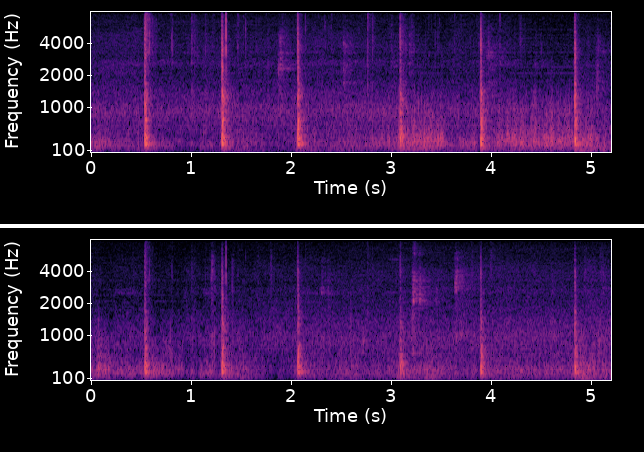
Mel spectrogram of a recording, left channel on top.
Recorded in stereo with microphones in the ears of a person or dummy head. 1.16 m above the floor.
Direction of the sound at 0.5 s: 30° left (ahead or behind).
